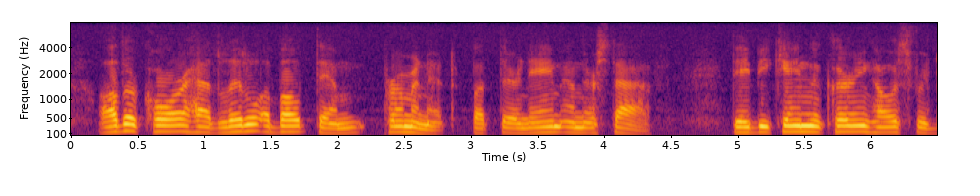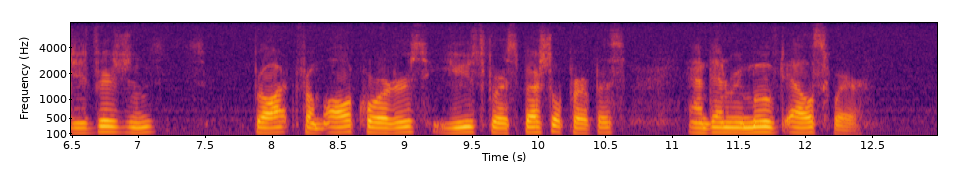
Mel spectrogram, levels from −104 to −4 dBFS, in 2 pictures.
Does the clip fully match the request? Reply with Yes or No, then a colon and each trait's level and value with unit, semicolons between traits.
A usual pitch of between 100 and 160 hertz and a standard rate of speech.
Yes: low, 135 Hz; average, 155 wpm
